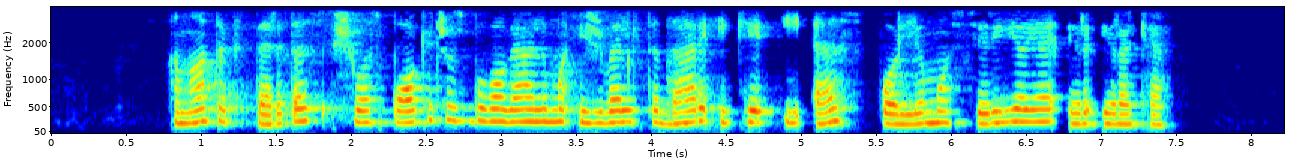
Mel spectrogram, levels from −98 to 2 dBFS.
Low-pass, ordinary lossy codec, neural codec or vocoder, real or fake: 3.6 kHz; AAC, 24 kbps; none; real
